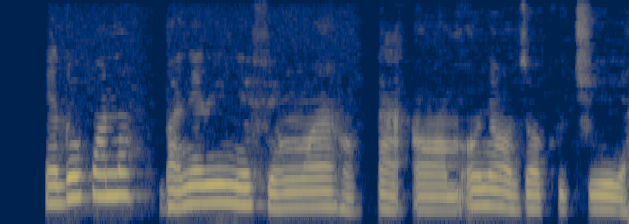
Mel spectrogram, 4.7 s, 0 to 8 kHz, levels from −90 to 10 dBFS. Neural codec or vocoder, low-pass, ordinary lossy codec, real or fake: none; none; none; real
